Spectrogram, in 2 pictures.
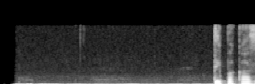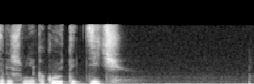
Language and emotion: Russian, angry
